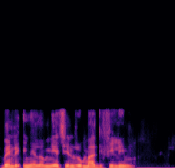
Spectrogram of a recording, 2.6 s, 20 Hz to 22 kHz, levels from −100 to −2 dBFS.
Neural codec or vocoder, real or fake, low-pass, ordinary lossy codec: codec, 16 kHz, 4 kbps, X-Codec, HuBERT features, trained on general audio; fake; none; none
